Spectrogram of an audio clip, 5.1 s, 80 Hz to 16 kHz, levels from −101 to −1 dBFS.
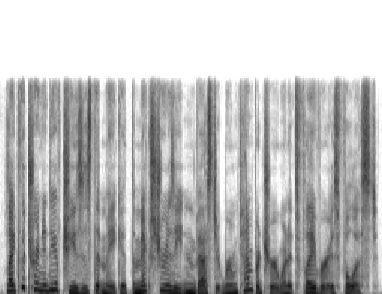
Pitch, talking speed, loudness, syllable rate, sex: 235 Hz, 245 wpm, -18 LUFS, 6.8 syllables/s, female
